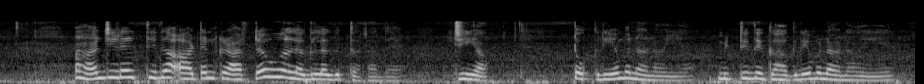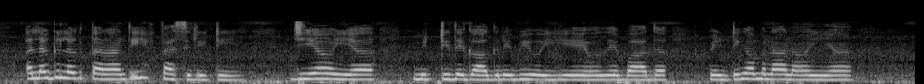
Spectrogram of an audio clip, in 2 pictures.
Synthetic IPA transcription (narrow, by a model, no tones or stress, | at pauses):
əɦãːd͡ʒeːɽaːɪt̪ʰːeːd̪aːʔaːʈənkɾaːpʈɛːoːələɡələɡt̪əɾãːd̪ɛː | d͡ʒijãː | ʈoːkɾijãːbənaːnaːɦoijãːmɪʈːiːd̪eːɡaːɡɾeːbənaːnaːɦoːiɛ̃ː | ələɡələɡt̪əɾãːd̪iːpʰɛːsɪlɪʈiːɛːd͡ʒɪjãːɦoːijãːmɪʈːiːd̪eːɡaːɡɾeːbiːɦoːieːoːd̪eːbaːd̪pẽːɳʈɪŋɡãːbənaːnaːɦoːijãː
